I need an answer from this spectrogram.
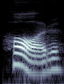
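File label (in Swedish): "har", Swedish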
